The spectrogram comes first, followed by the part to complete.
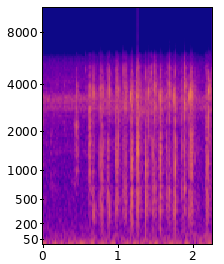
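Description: Small hard plastic toys clicking and rattling in quick, irregular taps.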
